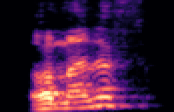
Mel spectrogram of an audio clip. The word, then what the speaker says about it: Romanov: Alexander Romanov, ça, c'est un peu plus compliqué parce que Romanov, en principe, on devrait insister sur la deuxième syllabe, mais on est habitué ici, comme je te donne l'exemple, tu sais, Kovalev, à l'époque, moi, je disais, Kovalev. Alors, c'était sur le ko qui on mettait l'accent, mais là,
